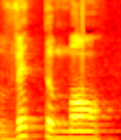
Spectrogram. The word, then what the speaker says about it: vêtement: Chữ vêtement đọc chậm thì có 3 syllabe, đọc nhanh thì chỉ còn có 2 syllabe rồi thôi. Vêtement. Bỏ chữ ơ này đi ạ.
